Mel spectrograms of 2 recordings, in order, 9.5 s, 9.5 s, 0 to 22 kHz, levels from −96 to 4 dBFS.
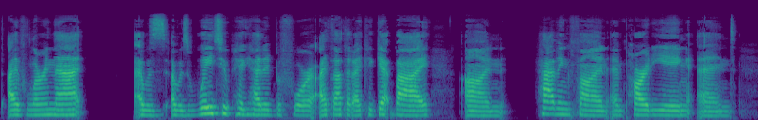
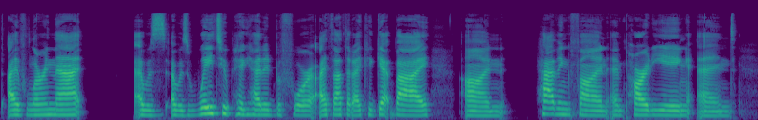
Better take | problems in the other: second | garbled, watery; slightly; nothing above 11.5 kHz

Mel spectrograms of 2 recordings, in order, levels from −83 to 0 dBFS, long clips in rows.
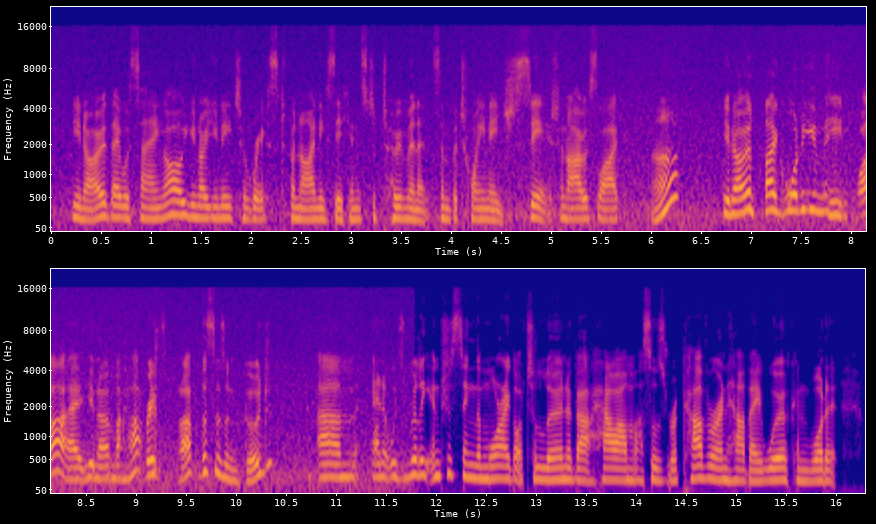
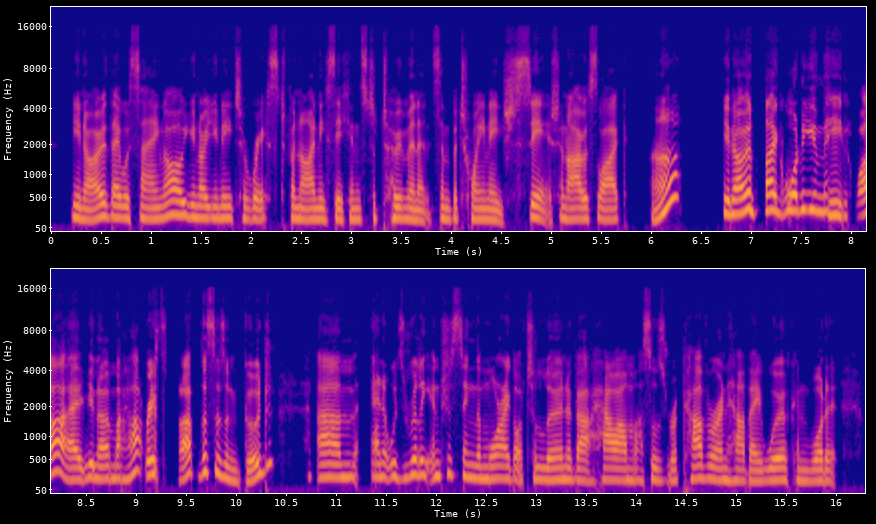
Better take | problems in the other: second | hiss; noticeable; until 12 s; 15 dB below the speech

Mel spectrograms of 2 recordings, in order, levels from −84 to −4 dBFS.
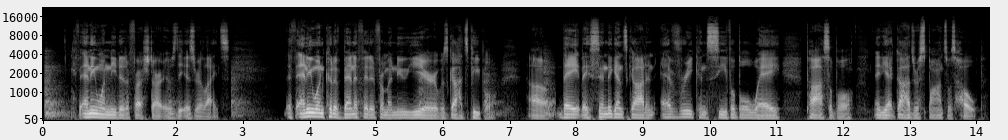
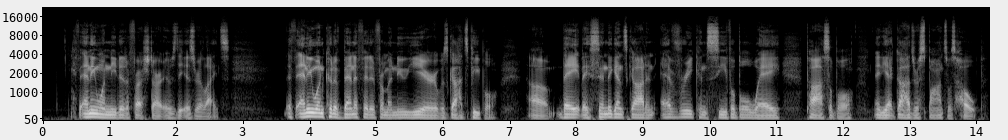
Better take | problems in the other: second | footsteps; noticeable; until 7.5 s; peak 9 dB below the speech

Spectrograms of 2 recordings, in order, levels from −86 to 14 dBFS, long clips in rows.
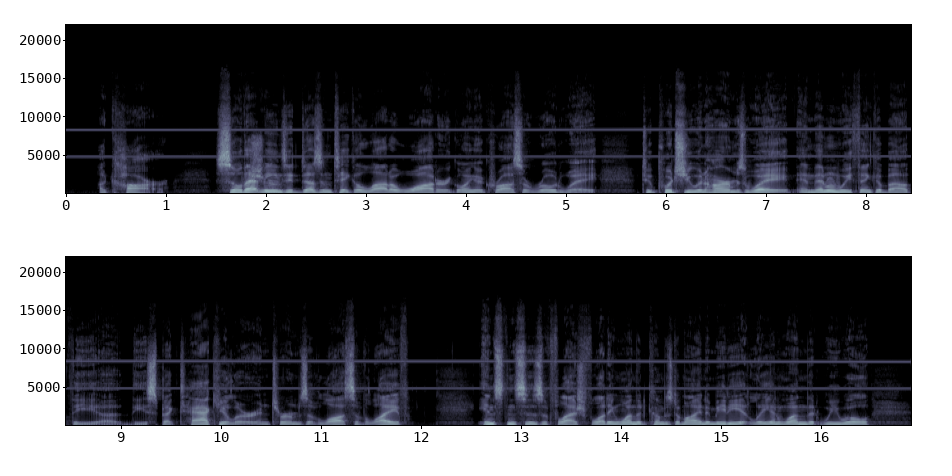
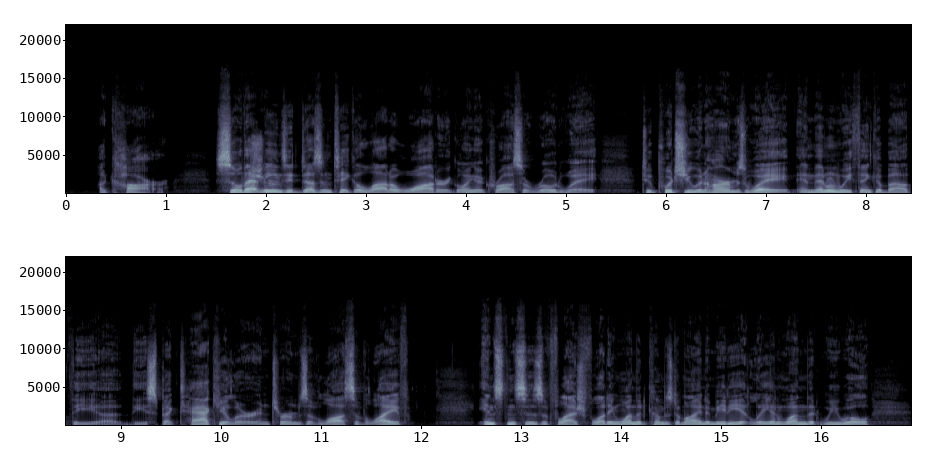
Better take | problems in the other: second | high-pitched whine; faint; throughout; 8.5 kHz, 20 dB below the speech

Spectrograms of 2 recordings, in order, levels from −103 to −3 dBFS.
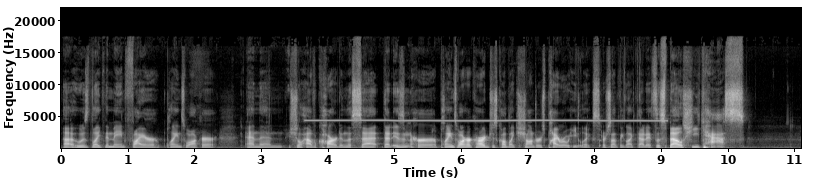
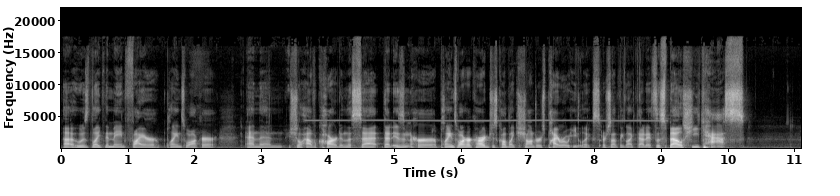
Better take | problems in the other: second | high-pitched whine; loud; from 3.5 to 9 s; 4.5 kHz, 10 dB below the speech; faint in the second

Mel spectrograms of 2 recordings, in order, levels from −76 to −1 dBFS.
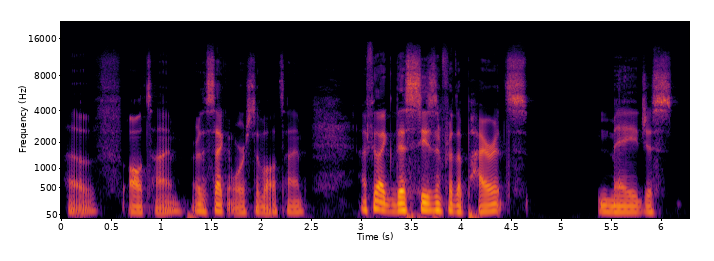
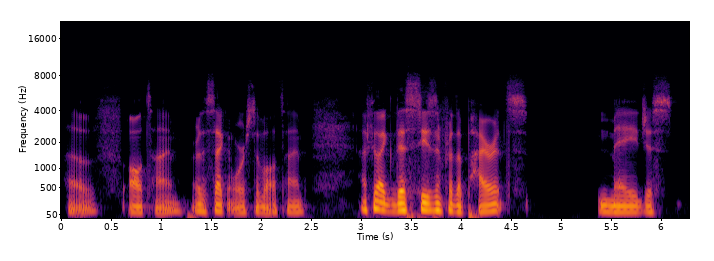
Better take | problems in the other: first | muffled; slightly; fading above 4 kHz

